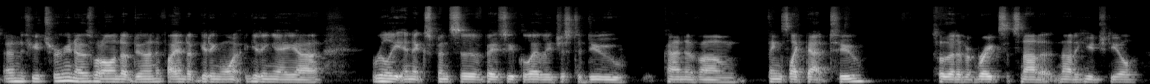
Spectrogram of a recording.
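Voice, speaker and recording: A bassist in his thirties hosts a live stream from a small home music room, hoarse and losing his voice, clearing his throat. His medium-pitched, flat voice is brisk as he muses, trails off and restarts sentences while playing. He wears headphones, and a desk-distance webcam mic picks him up.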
